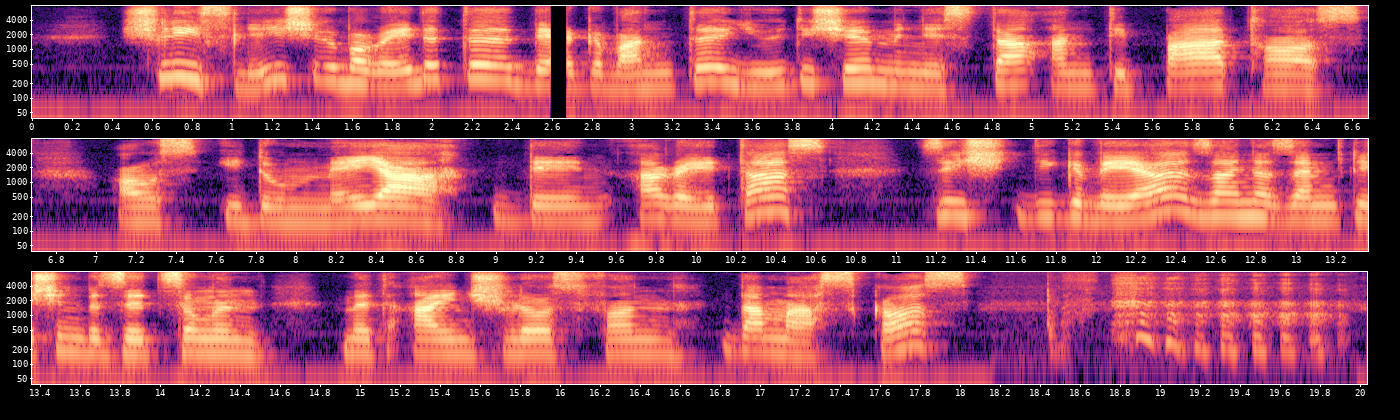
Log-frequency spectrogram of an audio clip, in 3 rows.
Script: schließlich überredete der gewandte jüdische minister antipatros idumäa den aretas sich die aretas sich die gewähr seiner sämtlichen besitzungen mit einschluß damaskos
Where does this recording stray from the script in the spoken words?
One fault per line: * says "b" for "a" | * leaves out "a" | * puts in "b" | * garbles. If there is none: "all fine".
* puts in "aus"
* leaves out "aretas sich die"
* puts in "von"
